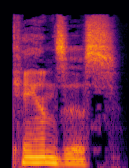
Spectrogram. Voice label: "Kansas", English Pronunciation

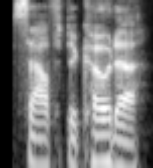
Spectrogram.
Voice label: "South Dakota", English Pronunciation

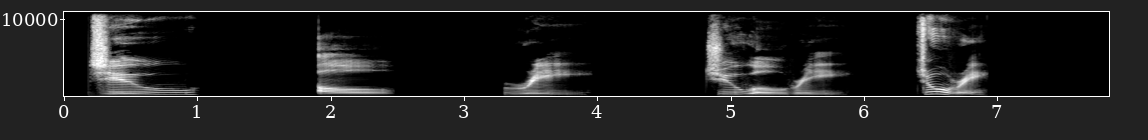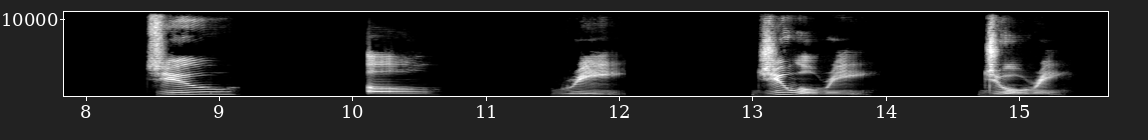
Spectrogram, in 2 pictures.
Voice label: Jewellery American pronunciation

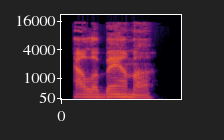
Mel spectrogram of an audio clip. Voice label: "Alabama", English Pronunciation

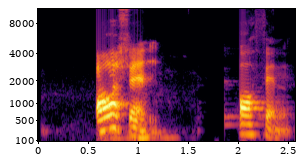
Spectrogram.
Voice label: Ofen pronunciation

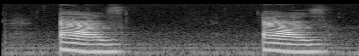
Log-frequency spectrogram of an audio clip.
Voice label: pronounce, As Amer

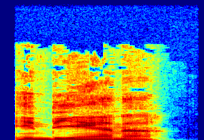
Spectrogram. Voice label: "Indiana", English pronunciation

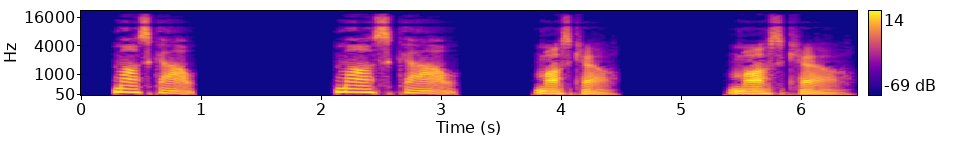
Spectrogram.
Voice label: Moscow pronunciation

